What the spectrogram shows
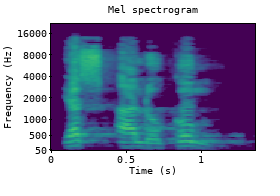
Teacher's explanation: Atau bertemu selain ba dan mim, hukumnya dibaca idhar safawi. Idhar artinya jelas safawi di bibir, cepat cara bacanya.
